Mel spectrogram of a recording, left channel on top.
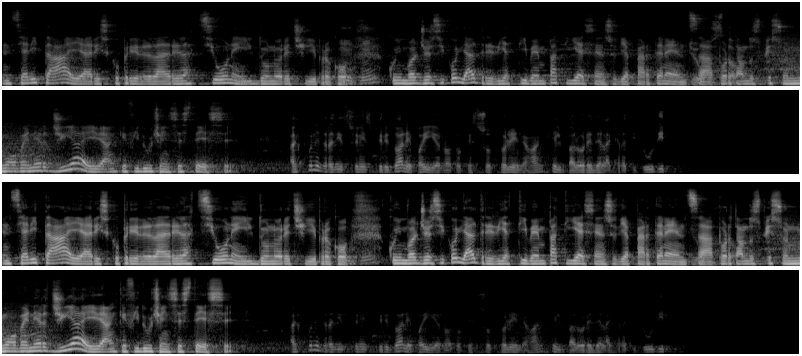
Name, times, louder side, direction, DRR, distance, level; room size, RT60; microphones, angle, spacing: voice 1, 0.0-10.3, right 5 dB, 45° right, 0.3 m, -28 dB
sound 1, 3.2-13.9, equal, ahead, 0.9 m, -54 dB
voice 2, 3.4-3.8 6.8-7.4 10.9-14.6, left 4 dB, 60° left, 0.5 m, -43 dB
18.5 x 8.3 x 3.9 m
head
